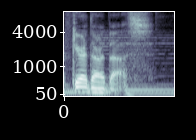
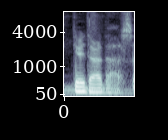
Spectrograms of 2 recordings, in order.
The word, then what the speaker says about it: Giridharadas: Giridharadas. – But the name that they mostly mispronounce is the last name. – Yes. – Right? Which I got correct. – Say it again. – Giridharadas.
